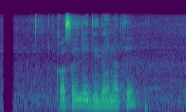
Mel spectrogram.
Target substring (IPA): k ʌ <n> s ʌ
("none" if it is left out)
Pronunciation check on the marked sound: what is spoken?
none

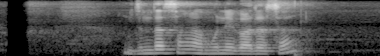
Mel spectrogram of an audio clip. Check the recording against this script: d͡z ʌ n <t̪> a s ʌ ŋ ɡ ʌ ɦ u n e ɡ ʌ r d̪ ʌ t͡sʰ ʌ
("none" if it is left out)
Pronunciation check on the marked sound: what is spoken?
d̪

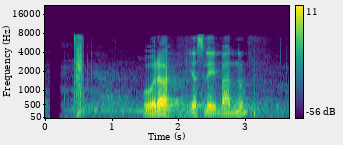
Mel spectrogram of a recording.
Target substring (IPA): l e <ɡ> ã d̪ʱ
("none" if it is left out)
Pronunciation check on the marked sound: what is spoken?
b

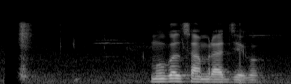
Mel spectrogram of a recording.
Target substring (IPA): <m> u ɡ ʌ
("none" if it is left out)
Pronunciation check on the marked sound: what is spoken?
m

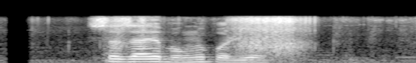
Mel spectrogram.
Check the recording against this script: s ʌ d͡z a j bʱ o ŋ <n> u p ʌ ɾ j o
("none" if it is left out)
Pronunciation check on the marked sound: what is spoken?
n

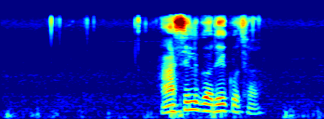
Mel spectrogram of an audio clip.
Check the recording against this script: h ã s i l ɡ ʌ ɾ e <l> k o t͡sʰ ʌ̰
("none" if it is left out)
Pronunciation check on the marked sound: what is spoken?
none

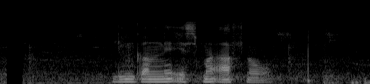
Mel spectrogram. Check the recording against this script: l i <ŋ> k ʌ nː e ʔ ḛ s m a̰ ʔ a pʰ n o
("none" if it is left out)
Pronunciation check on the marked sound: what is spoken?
ŋ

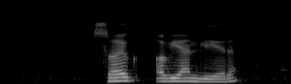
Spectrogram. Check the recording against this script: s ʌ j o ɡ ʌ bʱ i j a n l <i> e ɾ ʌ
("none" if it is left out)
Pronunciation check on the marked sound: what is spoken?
i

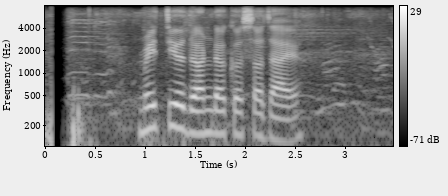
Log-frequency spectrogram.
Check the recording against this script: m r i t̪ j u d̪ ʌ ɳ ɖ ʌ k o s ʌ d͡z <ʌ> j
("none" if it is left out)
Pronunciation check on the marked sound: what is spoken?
a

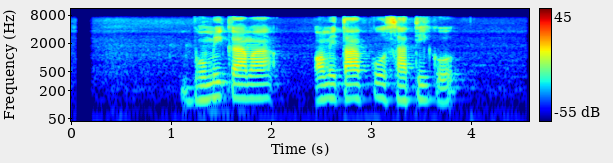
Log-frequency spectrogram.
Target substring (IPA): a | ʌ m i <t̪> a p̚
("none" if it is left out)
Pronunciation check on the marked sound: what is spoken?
t̪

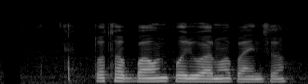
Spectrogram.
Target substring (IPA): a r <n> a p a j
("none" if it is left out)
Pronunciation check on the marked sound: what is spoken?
m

